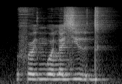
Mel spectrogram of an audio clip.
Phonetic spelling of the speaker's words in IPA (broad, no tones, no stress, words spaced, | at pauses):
fə˞jŋʷə˞lɛzʲɨd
